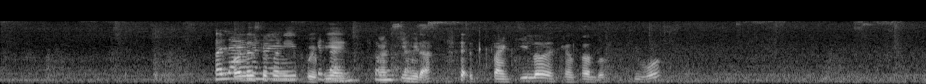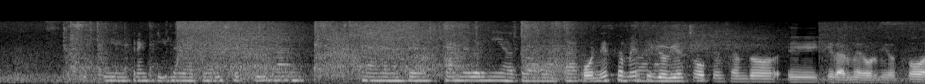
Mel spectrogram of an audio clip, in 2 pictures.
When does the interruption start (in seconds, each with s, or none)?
2.3 s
